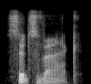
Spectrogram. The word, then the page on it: sits vac: British English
